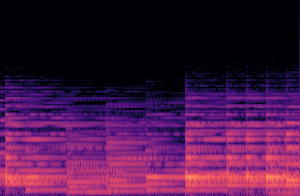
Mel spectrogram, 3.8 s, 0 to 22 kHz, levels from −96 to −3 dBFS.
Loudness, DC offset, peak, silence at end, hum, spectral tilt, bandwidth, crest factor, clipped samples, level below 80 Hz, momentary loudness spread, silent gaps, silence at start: -35 LUFS; under 0.1%; -18 dBFS; 0 s; none; -6.5 dB/octave; 4.7 kHz; 16 dB; under 0.1%; -60 dBFS; 10 LU; none; 0 s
